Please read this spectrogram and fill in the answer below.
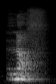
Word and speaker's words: enough: So, I wanted to show you that the ending of enough does sound like the ending of stuff, okay?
